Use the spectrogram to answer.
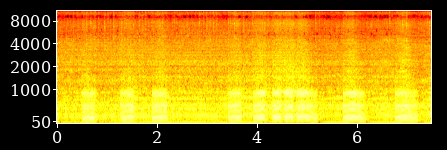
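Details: Free Stihl leaf blower two-stroke after resealing with a crush washer: blips in short, uneven bursts rising and falling over a rough idle; not running smoothly.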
